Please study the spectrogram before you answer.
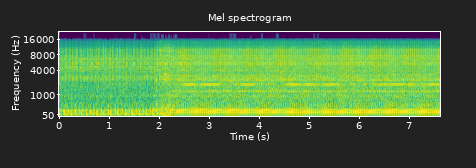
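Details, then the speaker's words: Toro TimeCutter SS5000 zero-turn twin mower after repair and reassembly, no load: catches after a short crank and settles into a steady, even run on both cylinders, smoking as it burns off residue from the left cylinder that wasn't firing. "We're getting some good smoke come out of it right now. It's going to burn off all that from that left-hand side that wasn't firing."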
